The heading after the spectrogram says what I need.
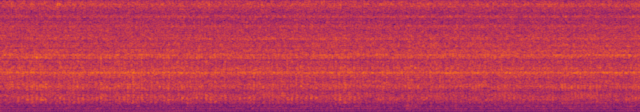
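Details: Maruti Wagon R that would not start after running out of petrol, restarted after priming by cycling key on/off several times: steady, even idle hum with no knocks or misses; runs smoothly once fuel reaches it.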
